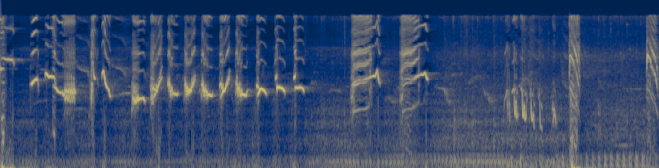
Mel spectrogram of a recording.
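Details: Oriental magpie-robin, known locally as kacer, in provoking fighting song: a steady chain of sharp downslurred whistles, about three per second, then harsh bursts and a lower trill with faint engine hum beneath.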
